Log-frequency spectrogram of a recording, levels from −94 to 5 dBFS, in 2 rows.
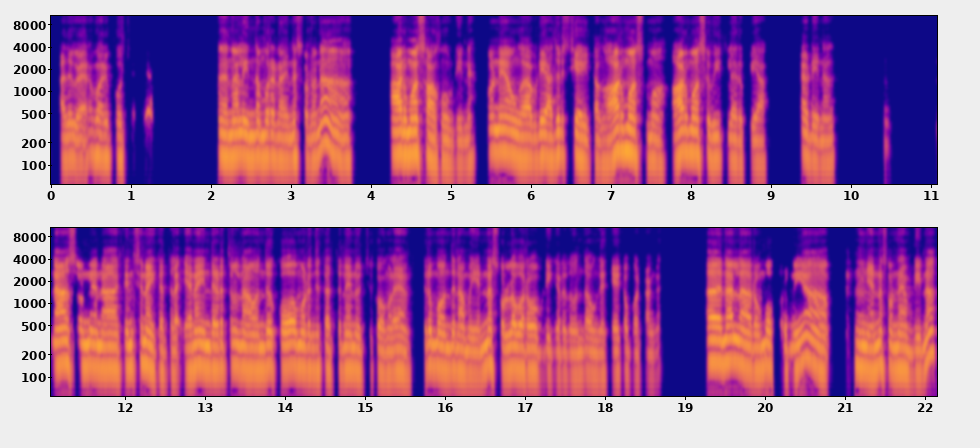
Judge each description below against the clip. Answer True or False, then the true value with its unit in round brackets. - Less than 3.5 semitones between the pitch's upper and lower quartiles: True (3.1 semitones)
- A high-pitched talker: False (125 Hz)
